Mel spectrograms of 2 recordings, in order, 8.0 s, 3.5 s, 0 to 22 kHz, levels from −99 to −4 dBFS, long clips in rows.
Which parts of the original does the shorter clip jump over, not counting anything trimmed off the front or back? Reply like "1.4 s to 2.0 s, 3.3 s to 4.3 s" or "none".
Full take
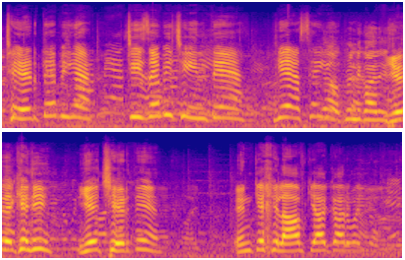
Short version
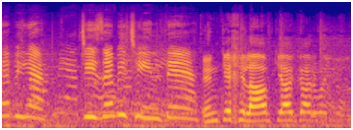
2.4 s to 6.2 s

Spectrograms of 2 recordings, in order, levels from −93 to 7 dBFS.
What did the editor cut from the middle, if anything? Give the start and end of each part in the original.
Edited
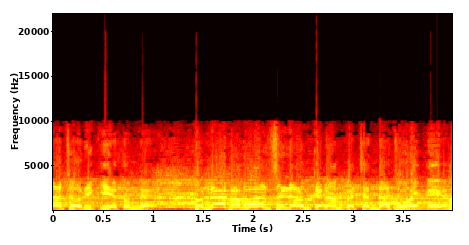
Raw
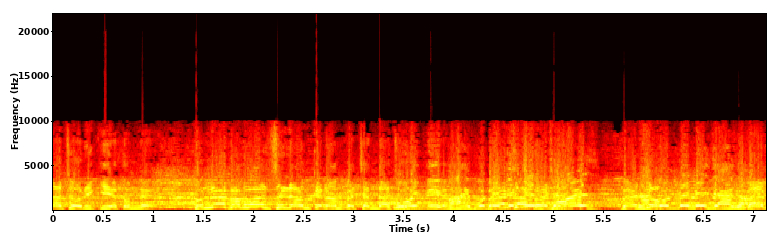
none

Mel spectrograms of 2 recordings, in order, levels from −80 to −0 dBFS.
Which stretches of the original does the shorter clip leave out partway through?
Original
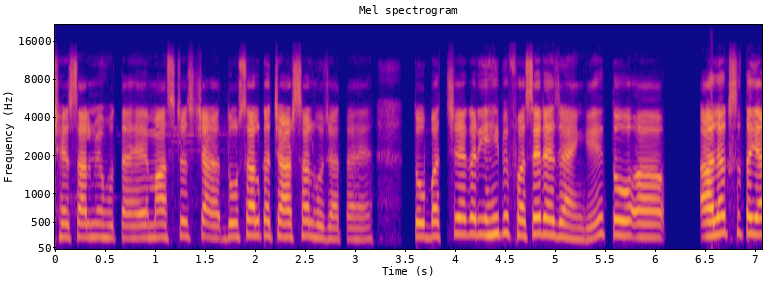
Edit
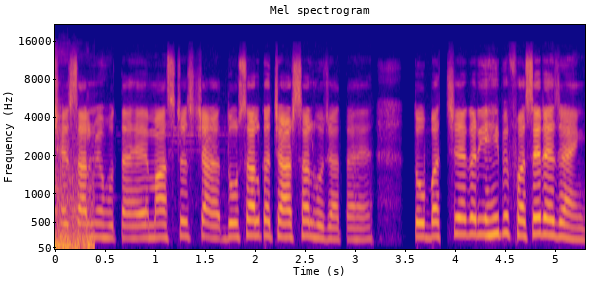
none

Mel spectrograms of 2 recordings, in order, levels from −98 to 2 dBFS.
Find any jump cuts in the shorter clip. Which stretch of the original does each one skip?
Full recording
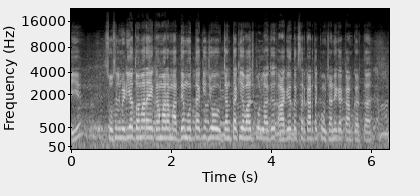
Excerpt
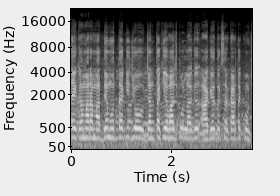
none

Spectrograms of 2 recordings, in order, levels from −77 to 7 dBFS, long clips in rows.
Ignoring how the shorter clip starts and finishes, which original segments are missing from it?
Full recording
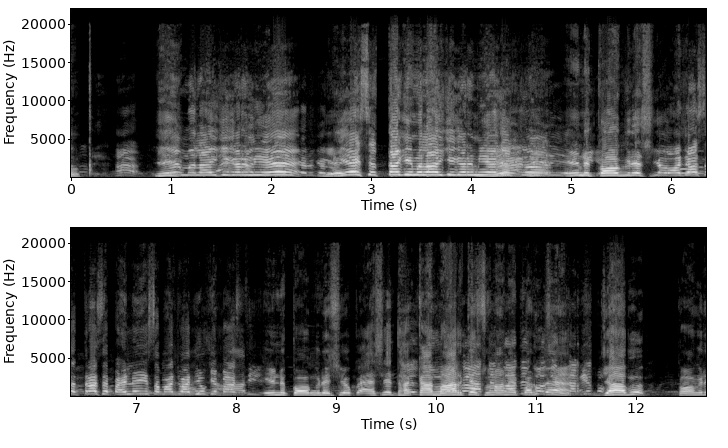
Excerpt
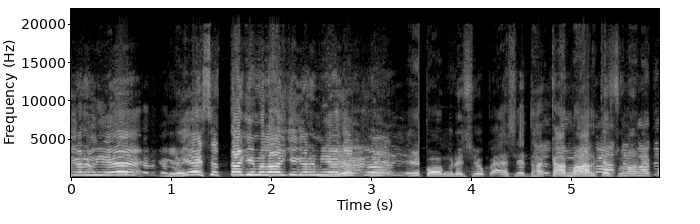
5.1 s to 8.5 s

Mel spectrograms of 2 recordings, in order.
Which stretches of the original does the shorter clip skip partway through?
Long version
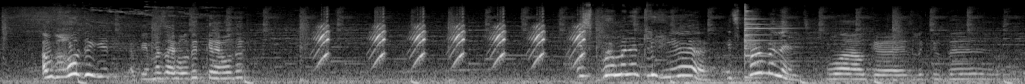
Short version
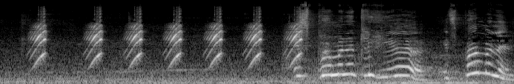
none

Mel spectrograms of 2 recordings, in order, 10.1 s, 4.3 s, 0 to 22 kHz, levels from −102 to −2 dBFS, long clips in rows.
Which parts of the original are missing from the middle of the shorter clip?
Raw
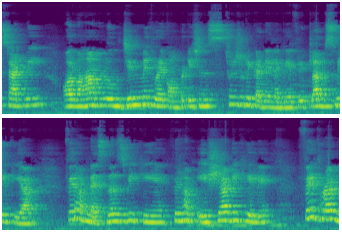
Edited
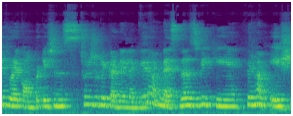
4.3 s to 6.1 s

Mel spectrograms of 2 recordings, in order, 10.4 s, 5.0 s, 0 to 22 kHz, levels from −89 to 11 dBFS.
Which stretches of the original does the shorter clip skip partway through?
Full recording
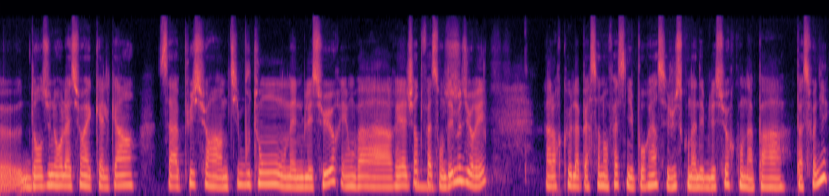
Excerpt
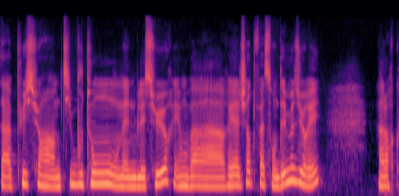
none

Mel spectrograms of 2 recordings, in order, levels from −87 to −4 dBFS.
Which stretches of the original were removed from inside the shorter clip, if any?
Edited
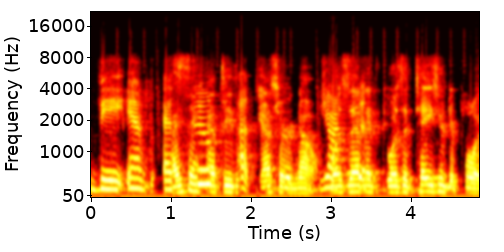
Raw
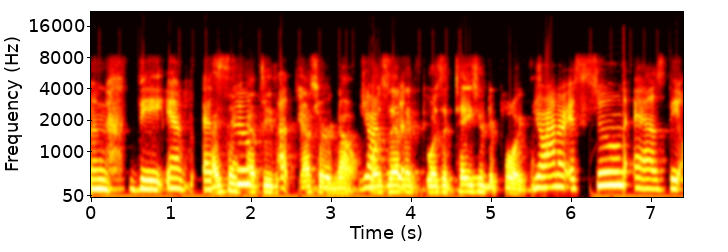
none

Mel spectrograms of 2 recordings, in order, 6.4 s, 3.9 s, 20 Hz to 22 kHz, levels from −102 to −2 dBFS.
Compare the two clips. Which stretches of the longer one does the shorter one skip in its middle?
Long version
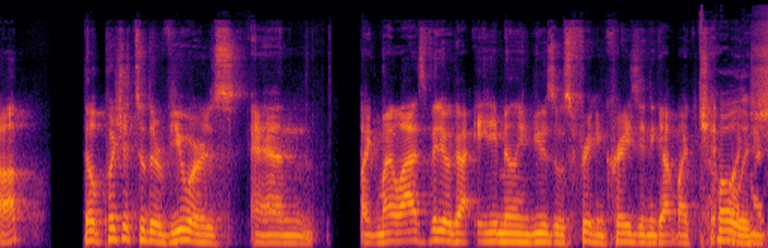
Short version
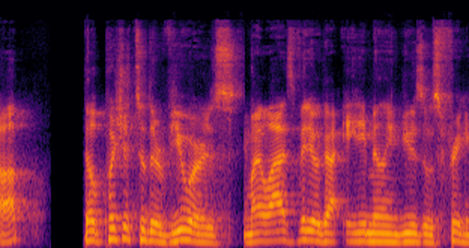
1.9 s to 3.0 s

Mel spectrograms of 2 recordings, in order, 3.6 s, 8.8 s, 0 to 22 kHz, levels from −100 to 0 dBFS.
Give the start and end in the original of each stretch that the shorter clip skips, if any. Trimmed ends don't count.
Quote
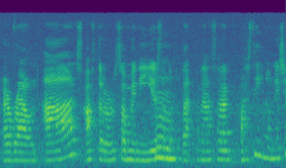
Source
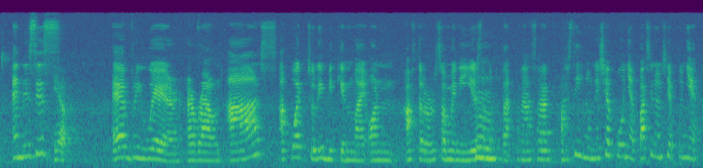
3.3 s to 5.0 s

